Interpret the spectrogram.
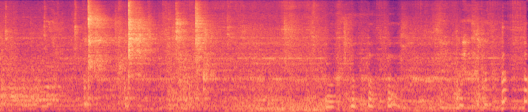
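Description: Steady hum and rumble of the standing sleeper train, with a few sharp clicks as the power-operated toilet door is opened by its push button.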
